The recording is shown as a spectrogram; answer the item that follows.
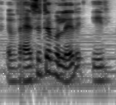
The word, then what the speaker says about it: vegetable: কিন্তু আসলে এই শব্দটা তোমরা যখন উচ্চারণ করবে, আসল উচ্চারণটা হবে 3টা সিলেবালে। ভেজিটেবলের ই শব্দটা আছে, ই ভাওয়েলটা, জি এর পরে ই ভাওয়েলটার উচ্চারণ হবে না। সো উচ্চারণটা হবে এরকম, ভেজিটেবল, ভেজিটেবল।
